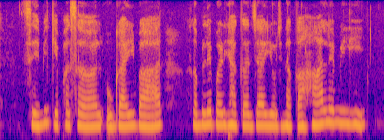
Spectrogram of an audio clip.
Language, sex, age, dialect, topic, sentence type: Chhattisgarhi, female, 18-24, Northern/Bhandar, agriculture, question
